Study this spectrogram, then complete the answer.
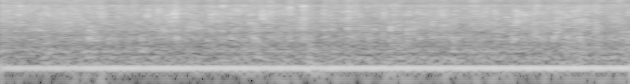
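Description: An Electrolux LPR top-loading washing machine filling with water for a towel load, a steady close rush of pouring water over a constant low mains hum, continuous and unbroken.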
